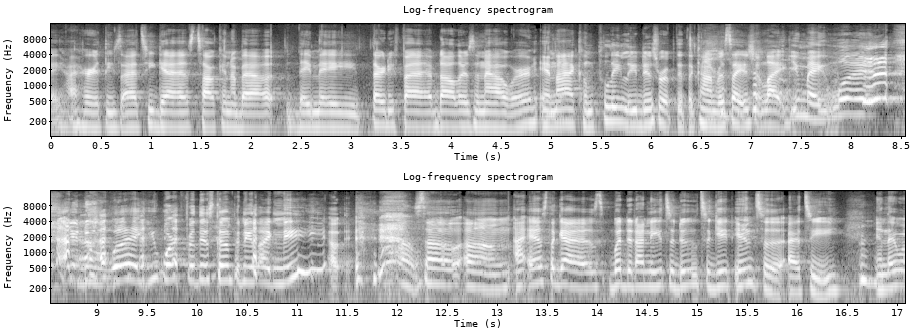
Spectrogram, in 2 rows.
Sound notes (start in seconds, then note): 11.5 chuckles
